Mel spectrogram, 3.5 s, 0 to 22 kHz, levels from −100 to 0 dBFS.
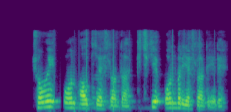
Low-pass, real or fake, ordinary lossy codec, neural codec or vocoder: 7.2 kHz; real; MP3, 64 kbps; none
